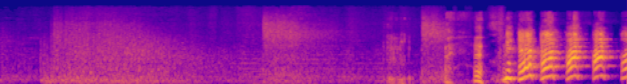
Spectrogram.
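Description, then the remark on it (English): A heavy cannon blast booms and rumbles away, followed by a second shot, then bursts of rhythmic, hearty laughter take over near the end. “Why use a small gun when I could use a cannon?”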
